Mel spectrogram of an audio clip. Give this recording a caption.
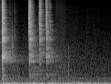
records, oneshot, punch, zoom,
